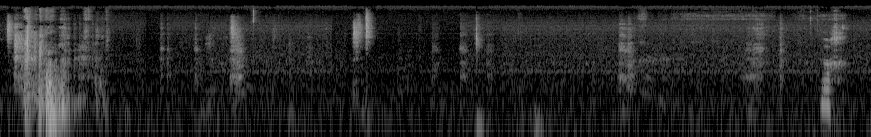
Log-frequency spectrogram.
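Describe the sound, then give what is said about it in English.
A dog heaves and retches, one loud wet burst at the start, then scattered smaller gagging and shuffling noises spaced out over a quiet background. “At least cats throw up solid.”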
